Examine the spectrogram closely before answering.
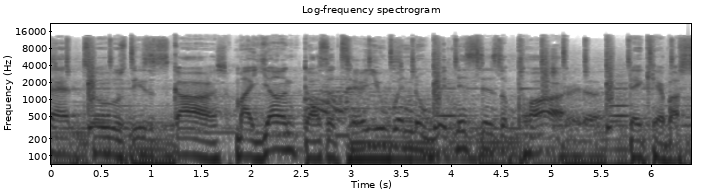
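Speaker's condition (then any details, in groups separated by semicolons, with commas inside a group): No condition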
